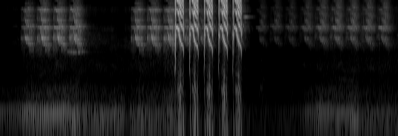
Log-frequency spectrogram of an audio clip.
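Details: Soft, buzzy chattering from a female Indian ringneck parrot in a blooming apple tree, broken by a burst of five or six loud, harsh, descending screeches, then quieter chatter again over a faint low hum.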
